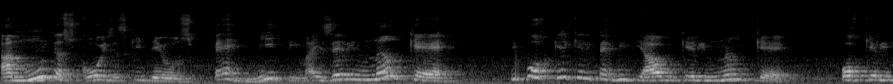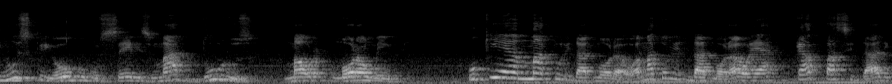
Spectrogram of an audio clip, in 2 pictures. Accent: Brazilian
